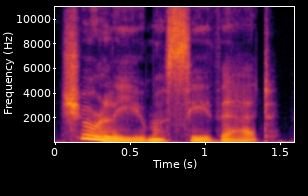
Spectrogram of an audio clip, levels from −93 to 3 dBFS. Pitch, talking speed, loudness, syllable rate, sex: 155 Hz, 190 wpm, -16 LUFS, 4.9 syllables/s, female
